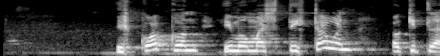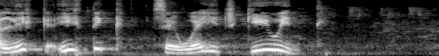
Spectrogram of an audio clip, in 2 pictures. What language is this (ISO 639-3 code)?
nlv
